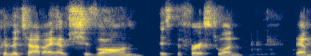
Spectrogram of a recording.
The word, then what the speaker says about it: Siobhan: it, it would be Siobhan. That's what the name is, Siobhan. But that's not how you say it. In Irish, it's Siobhan. Siobhan. BH in Irish is pronounced with a V, so it's Siobhan.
